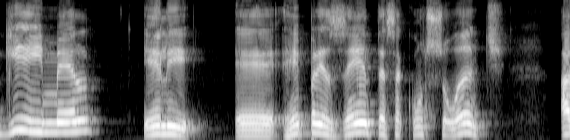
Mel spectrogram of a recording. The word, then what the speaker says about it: Gimel: Então é a letra G, mas você lê como o G do gato, né?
